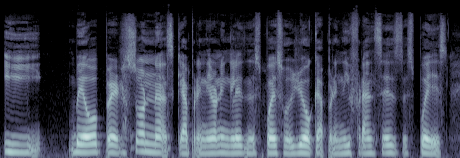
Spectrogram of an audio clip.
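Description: A young woman chatting as a podcast host, talking through her thoughts and letting sentences trail off. Her voice has a gravelly, fry-tinged edge. It sounds dry and close, with no room around it. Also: on the low side, flat delivery, moderate pace, darkish tone, dry recording. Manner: chatty, thinks aloud, trails off mid-sentence. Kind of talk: casual podcast conversation. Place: small podcast studio. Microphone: studio microphone.

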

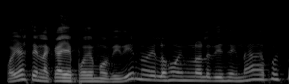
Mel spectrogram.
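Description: A male preacher giving a folksy sermon, teasing and calling out questions to the congregation, swinging between loud and soft. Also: sits high, animated, rapid-fire.

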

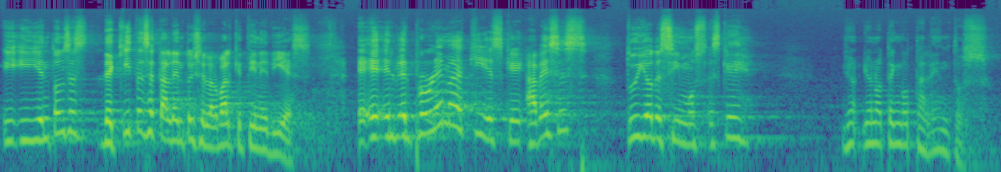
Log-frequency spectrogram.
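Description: A preacher with a notably high voice delivers a sermon, spinning animated stories and tripping into quick stammered restarts. His voice rings out with a long reverb, as in a large hall.

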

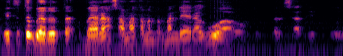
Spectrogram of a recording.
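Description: A man's voice: medium pitch, sing-song, fast talker, warm tone. A young man with a Jakarta accent, chatting casually as a podcast host. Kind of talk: casual chat.

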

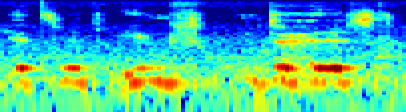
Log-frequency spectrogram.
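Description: A woman voicing a helpful male police colleague in a soft, half-whispered way, recorded from a distance with audible background noise. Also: extremely high pitch, very animated, measured pace, highs cut off, heavily acted.

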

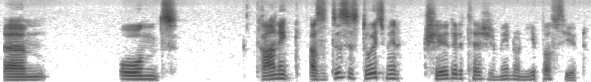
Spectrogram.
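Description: A man's voice: medium pitch, measured pace, dry recording. Enthusiastic young man, dry sound. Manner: enthusiastic, slangy, many restarts. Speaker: podcast co-host. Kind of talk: casual chat.

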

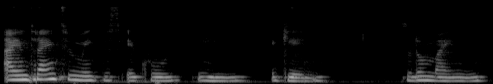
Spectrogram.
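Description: A woman's voice: fairly low pitch, measured pace, mellow, breathy edge. A young woman at home, chatting casually and rambling playfully with sassy asides, as host of her own vlog. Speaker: vlogger.

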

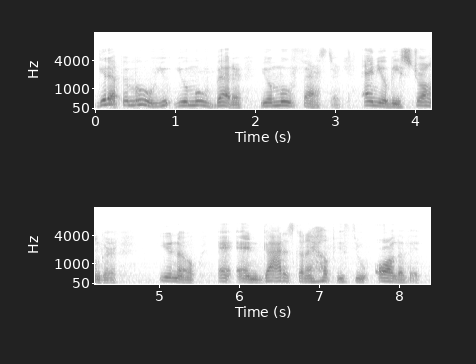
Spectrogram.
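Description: A man with a gravelly voice delivers a morning devotional. He exhorts his listeners in repeated, declaring phrases. The recording sounds dull and lo-fi. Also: fairly high pitch, lively intonation, moderate pace, darkish tone.

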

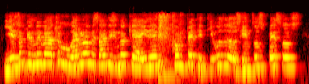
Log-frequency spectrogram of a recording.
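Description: A man's voice: extremely high pitch, fast, a little hiss or hum. A man with a northern Mexican accent co-hosting a livestream, laid-back and slangy in casual chat. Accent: northern Mexican Spanish. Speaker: livestream co-host.

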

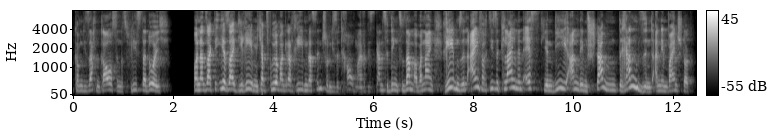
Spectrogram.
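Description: A man preaching a sermon as pastor, animated and dramatic, acting out quotes with sudden loud outbursts. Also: sits high.

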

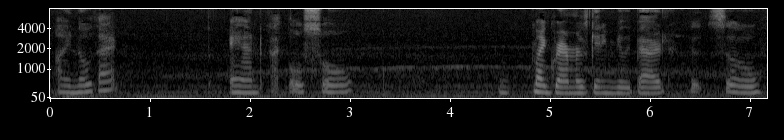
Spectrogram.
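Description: A young adult woman with a high, darkish voice hosts a podcast, chatting casually in a scattered, slangy way about personal matters and often interrupting herself. She is outdoors, so the recording picks up wind, passing cars, and ambient noise.

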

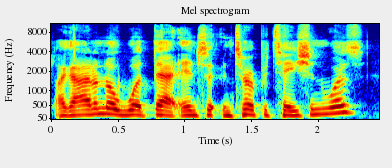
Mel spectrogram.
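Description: A young man from Nigeria, a musician talking in a relaxed, reflective way with lots of fillers during an interview. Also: fairly high pitch, quick pace, dry recording, clean studio sound. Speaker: musician guest. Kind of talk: casual interview talk.

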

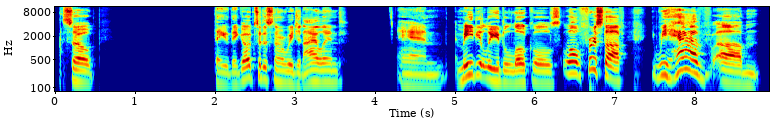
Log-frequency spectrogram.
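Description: This male co-host talks through a movie on a podcast, wandering off track, fixing his own words, and laughing frequently. He speaks a little slowly in a mid-range voice with big swings in pitch.

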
